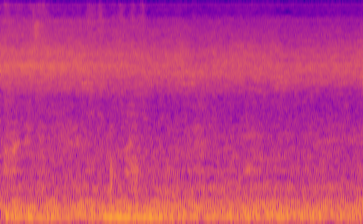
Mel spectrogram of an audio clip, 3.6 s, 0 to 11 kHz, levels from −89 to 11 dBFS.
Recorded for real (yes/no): no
